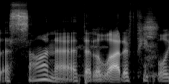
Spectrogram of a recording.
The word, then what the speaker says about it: asana: So if you're pronouncing it like you would Spanish, it would be asana because the emphasis would be on the second to last syllable, but Hmm. but it's asana.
